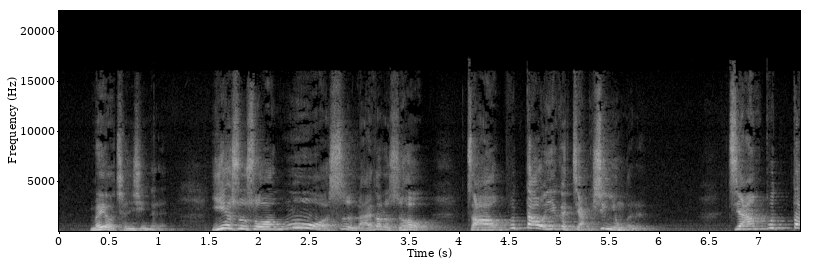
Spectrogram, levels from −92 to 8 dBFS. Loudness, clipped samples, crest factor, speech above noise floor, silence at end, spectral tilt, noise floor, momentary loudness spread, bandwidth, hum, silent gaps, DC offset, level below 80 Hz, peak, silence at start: -22 LUFS; under 0.1%; 20 dB; 34 dB; 0 s; -4 dB/octave; -55 dBFS; 8 LU; 16.5 kHz; none; none; under 0.1%; -64 dBFS; -4 dBFS; 0.3 s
